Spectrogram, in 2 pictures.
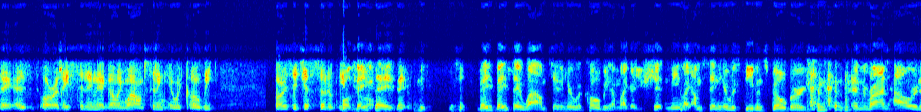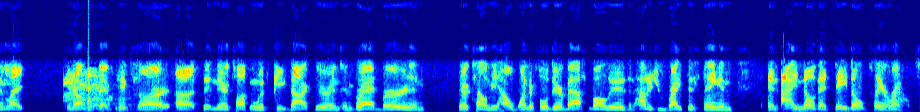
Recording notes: Media Conference Call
